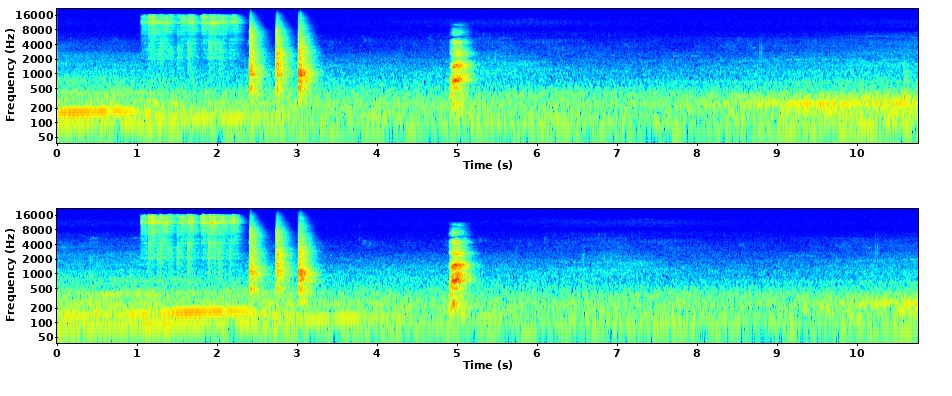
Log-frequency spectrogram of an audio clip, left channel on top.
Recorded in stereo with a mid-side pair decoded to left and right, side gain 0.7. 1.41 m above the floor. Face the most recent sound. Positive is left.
turn(degrees=-65)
